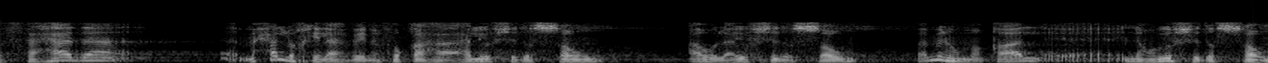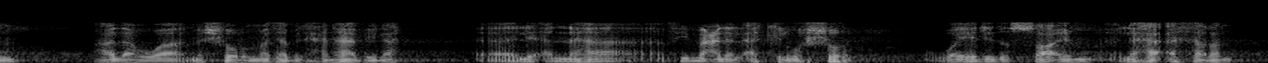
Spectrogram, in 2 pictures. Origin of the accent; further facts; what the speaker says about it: Saudi Arabia; مثلا عندنا في المملكة العربية السعودية قد يصل النهار قد يصل إلى 16 ساعة أو 17 ساعة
